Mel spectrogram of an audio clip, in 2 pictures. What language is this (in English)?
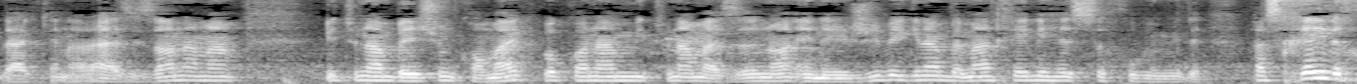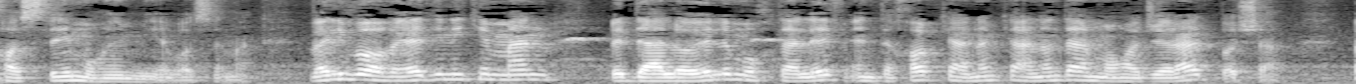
Persian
